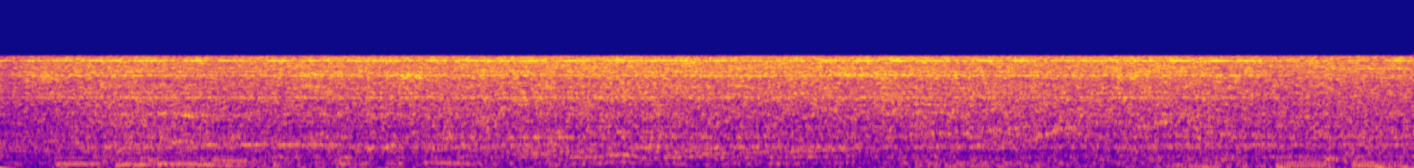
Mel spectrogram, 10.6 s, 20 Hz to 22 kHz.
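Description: Steady hiss and crackle of shortwave band noise from an AM receiver tuned to a weak, fading broadcast station in the 41-metre band. Only faint traces of the programme come through.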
